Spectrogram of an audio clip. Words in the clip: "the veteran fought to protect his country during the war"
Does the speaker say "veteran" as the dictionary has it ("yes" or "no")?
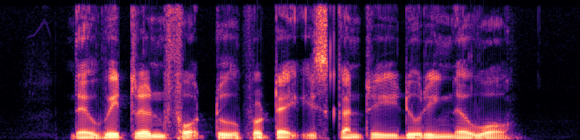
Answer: no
